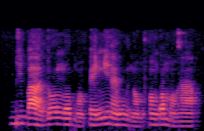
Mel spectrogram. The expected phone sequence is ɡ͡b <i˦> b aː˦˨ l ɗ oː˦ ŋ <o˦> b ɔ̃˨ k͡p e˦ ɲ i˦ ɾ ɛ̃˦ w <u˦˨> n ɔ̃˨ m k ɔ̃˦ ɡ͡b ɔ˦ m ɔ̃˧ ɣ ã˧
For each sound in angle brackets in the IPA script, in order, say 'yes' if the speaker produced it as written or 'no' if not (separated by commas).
yes, yes, yes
